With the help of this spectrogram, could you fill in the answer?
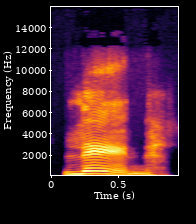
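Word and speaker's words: leen: So this is pronounced len. Len. Len. Len. Because we're saying len.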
